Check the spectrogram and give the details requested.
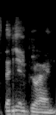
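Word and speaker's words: Daniel Buren: and you inaugurate this with personal show of Danielle ban or I don't know how you pronounce yes Daniel ban yeah yeah right who was at the time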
